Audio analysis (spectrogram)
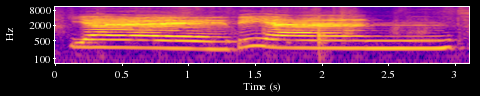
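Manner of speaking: ordinary delivery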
